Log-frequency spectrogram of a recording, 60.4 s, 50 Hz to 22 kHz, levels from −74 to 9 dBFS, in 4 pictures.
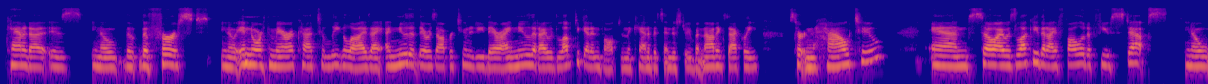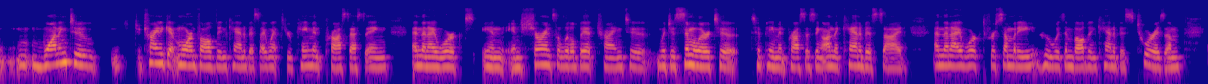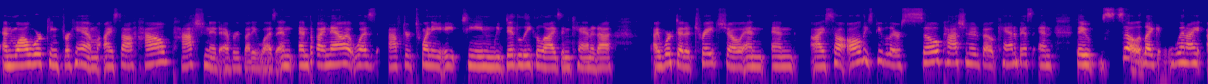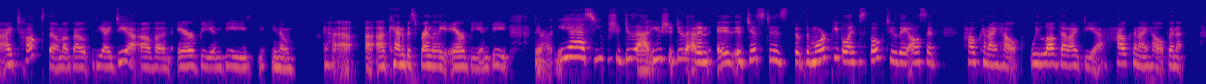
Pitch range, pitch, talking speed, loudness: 180-220 Hz, 195 Hz, 205 wpm, -26 LUFS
